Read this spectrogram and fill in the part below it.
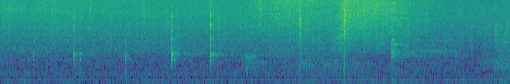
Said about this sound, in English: And we're gonna let those saute for a moment. And while these are sauteing, we just wanna soften them a little bit, but they are gonna go in the oven, so we don't have to cook them through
